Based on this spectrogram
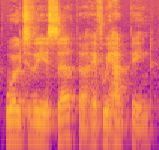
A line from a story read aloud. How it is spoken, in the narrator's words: said Sir Oswell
